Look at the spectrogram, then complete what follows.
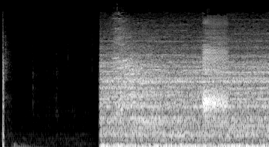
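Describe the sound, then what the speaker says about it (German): A crow caws in the video game Bramble: The Mountain King, a harsh call over a loud, steady game soundscape that cuts in suddenly after a moment of silence. "Vogel!"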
